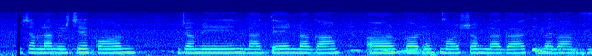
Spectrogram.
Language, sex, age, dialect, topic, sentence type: Magahi, female, 18-24, Northeastern/Surjapuri, agriculture, question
